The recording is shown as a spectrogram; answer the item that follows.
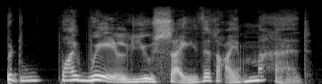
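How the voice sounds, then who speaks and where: A man performing a nervous, insane murderer confessing in a dramatic Gothic story reading, theatrical and shifting between hushed and excited delivery. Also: medium pitch, slow pace, no room sound, clean studio sound, voice pushed up, heavily acted. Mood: manic, insistent. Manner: theatrical, drops into breathy whispers, swings to excited outbursts. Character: nervous madman murderer confessing, insisting on his sanity.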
